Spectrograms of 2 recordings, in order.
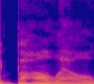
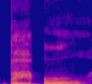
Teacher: We say bul. It sounds like a mixture of an o and an l. It resonates in the back of the throat. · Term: dark L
